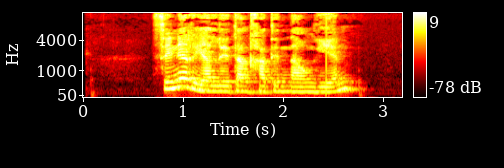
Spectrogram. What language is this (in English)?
Basque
